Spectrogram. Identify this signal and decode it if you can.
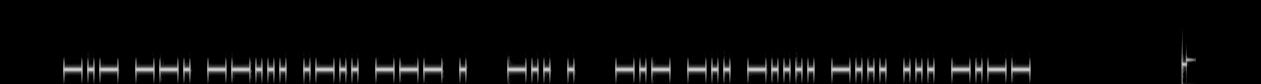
Morse code, heard as a keyed tone, about 20 wpm, 700 Hz. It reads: KG7LOE DE KD6BSY
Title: USA Callsign DE Callsign - 6 Characters - 20wpm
